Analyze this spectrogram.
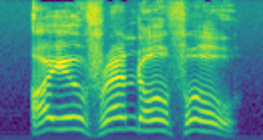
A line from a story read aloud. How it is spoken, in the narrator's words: Black Lauren bellowed down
